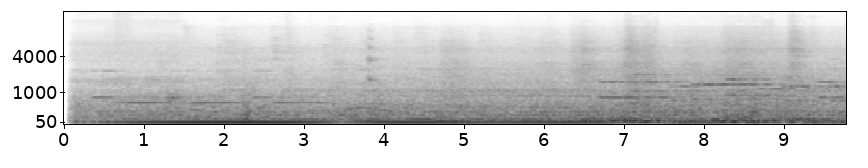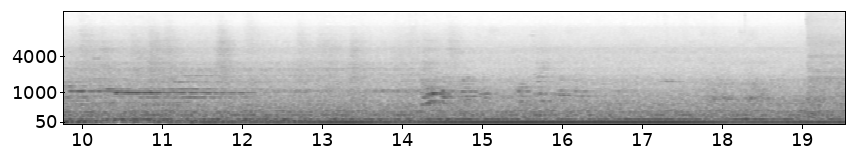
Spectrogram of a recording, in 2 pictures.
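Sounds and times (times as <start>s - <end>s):
train sounds at Shin-Koenji station on the Marunouchi Line: 0.1s - 19.5s.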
